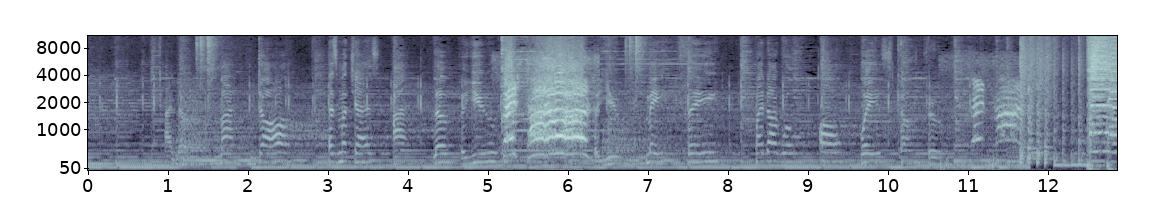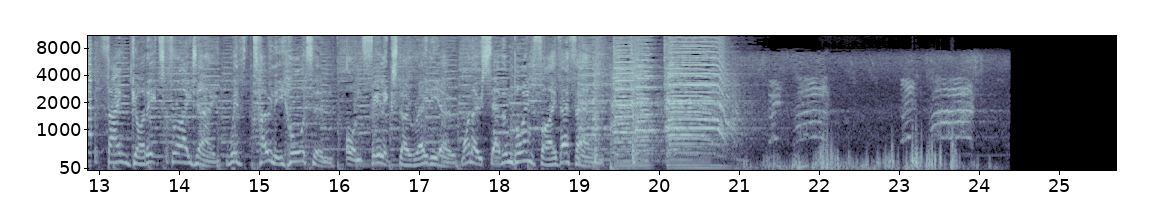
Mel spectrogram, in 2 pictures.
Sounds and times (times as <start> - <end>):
Music: 0.0 - 21.4
Speech: 13.1 - 19.3.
